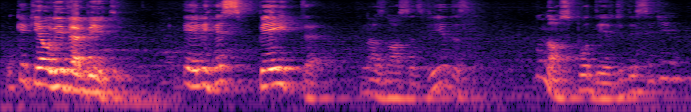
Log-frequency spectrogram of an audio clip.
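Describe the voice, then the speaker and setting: A man with a Brazilian Portuguese accent giving an informal spiritist talk, acting out everyday speech in quick quoted asides. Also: fairly high pitch, sing-song, fairly bright tone. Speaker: spiritist lecturer. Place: spiritist center hall. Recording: echoey room with faint noise.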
